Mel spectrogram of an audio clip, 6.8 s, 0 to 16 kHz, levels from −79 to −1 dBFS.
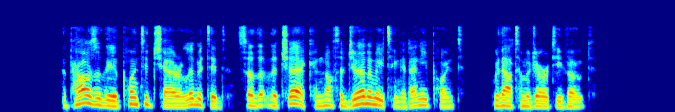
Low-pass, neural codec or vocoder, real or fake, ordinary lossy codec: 7.2 kHz; codec, 16 kHz, 4 kbps, FreqCodec, smaller model; fake; MP3, 64 kbps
